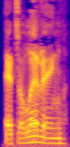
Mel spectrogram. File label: gruff; it's a living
